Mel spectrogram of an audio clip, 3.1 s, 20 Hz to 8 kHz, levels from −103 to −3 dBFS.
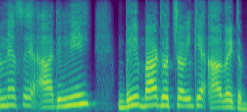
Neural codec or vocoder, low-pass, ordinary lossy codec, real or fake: codec, 16 kHz, 0.5 kbps, X-Codec, HuBERT features, trained on general audio; none; none; fake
